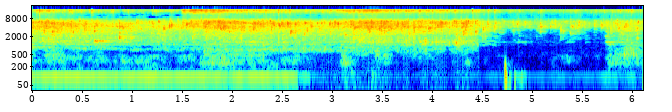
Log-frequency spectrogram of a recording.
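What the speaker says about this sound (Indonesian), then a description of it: "Setelah minyaknya panas, kita goreng tahunya dulu ya teman-teman." Tofu pieces fry in hot oil, giving a steady, close, continuous sizzle with no voices.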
